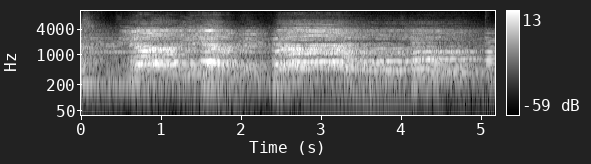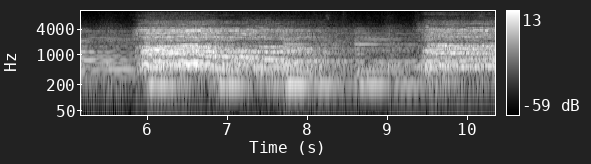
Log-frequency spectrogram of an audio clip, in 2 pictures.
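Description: Male chorus of young men singing a pop song together in phrases with short breaks between them.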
